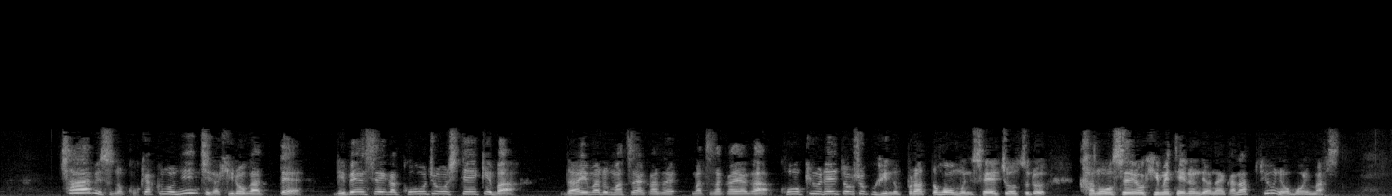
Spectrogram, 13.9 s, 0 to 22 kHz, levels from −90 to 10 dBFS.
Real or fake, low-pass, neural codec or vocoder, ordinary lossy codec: real; none; none; none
